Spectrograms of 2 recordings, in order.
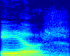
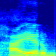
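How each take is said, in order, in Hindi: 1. इसमें h silent है और यह 'air' जैसा सुनाई देता है। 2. यह h से शुरू होता है और 'hire' जैसा सुनाई देता है। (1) "इसका ऐसा साउंड निकालो जो तुम हवा को इंग्लिश में बोलते हो" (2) "कोई इसको हायर बोल रहा होगा"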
